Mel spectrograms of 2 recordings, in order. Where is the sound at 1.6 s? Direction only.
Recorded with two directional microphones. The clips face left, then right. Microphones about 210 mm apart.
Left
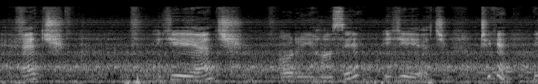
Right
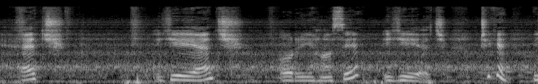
55° right (ahead or behind).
